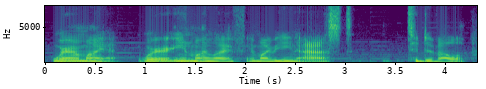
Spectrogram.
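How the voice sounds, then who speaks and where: A man guiding a meditation, speaking in short measured phrases with pauses between them. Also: lowish voice, a little mellow, lo-fi sound. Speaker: meditation guide. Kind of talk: guided meditation. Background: background music.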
